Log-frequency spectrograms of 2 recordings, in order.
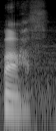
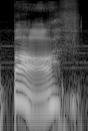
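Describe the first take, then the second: First: It is said in a northern English accent. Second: It is said in a posh southern accent.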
